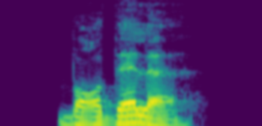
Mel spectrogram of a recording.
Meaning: nominative/accusative/genitive plural of Bordell
- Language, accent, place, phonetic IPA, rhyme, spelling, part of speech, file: German, Germany, Berlin, [bɔʁˈdɛlə], -ɛlə, Bordelle, noun, De-Bordelle.ogg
